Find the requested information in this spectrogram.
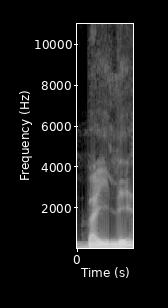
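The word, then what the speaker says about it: baile: Le tirage suivant, là c'est un petit coup de vocabulaire, il faut connaître bailé, ça se prononce comme ça, B-A-I-L-E, donc un E au bout de bail.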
